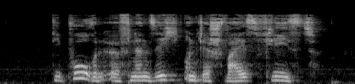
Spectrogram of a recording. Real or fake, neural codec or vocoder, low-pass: real; none; 10.8 kHz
